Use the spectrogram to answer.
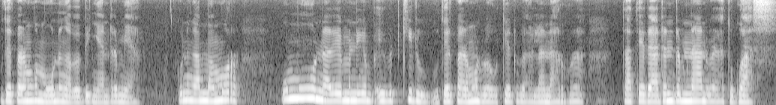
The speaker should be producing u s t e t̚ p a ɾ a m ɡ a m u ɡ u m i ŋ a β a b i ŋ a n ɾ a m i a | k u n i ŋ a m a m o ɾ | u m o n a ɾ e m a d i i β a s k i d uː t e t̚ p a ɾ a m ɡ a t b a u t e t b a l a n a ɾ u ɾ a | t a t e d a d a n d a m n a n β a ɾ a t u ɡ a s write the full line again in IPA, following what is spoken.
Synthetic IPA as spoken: u t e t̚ p a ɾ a m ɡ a m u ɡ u n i ŋ a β a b i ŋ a n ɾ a m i a | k u n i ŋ a m a m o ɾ | u m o n a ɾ e m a n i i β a t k i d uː t e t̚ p a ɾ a m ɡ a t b a u t e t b a l a n a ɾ u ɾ a | t a t e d a d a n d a m n a n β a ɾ a t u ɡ a s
